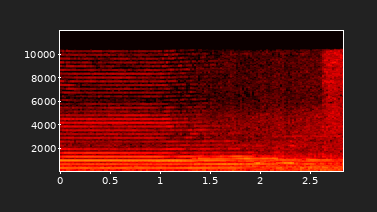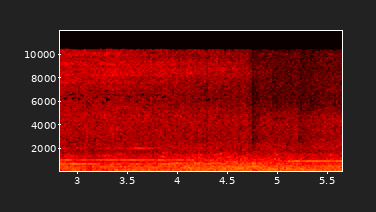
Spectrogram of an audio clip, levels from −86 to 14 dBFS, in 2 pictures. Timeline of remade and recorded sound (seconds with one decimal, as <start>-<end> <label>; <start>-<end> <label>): 0.0-5.7 recorded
